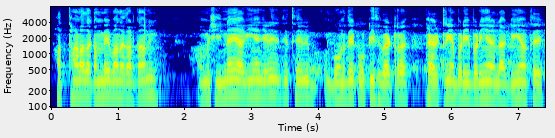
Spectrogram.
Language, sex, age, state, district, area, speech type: Punjabi, male, 18-30, Punjab, Kapurthala, urban, spontaneous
